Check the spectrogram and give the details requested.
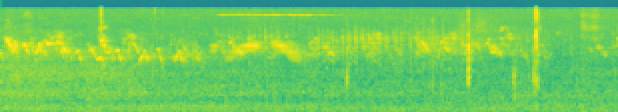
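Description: Small birds chirping in quick repeated calls over a steady low rumble, with a few sharp clicks about a second in and near the end.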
